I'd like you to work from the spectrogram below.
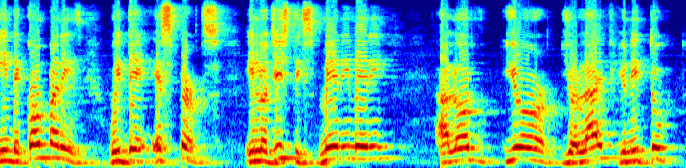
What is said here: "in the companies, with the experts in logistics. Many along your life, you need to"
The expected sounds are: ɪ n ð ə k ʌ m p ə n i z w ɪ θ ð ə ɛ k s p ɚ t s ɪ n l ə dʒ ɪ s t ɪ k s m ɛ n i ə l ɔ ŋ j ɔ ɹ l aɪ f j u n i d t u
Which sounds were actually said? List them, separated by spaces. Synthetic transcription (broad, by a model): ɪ n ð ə k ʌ m p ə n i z w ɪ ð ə ɛ k s p ɚ t s ɪ n l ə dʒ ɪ s t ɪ k s m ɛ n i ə l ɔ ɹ j ɔ ɹ l aɪ f j u n i d t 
